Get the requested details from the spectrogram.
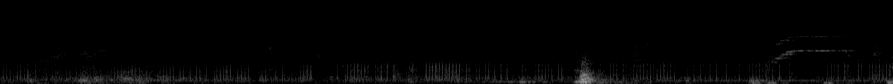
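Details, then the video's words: Three-month-old pet cat purring while asleep indoors: a soft, steady low rumble running throughout, a brief thump near the middle and a faint rising tone near the end. "Cute cat sleeping"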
